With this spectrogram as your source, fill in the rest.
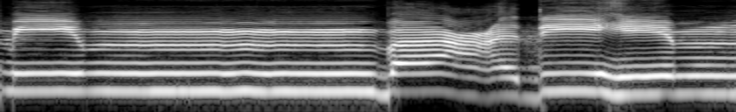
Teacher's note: بڑی میم کو چھوٹی کے ساتھ ملایا، ناک میں آواز پیدا ہوگی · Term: چھوٹی میم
